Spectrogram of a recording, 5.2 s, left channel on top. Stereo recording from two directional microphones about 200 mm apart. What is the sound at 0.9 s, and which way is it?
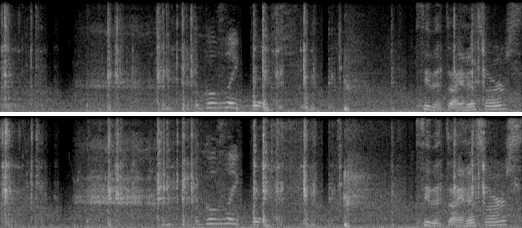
Mechanisms, 5° left (ahead or behind).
